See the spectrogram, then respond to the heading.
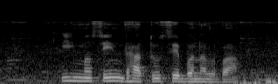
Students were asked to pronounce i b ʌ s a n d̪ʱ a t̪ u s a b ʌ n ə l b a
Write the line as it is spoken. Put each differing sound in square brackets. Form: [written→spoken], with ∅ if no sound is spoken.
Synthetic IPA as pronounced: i [b→m] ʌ s [a→i] n d̪ʱ a t̪ u s [a→e] b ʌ n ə l b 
